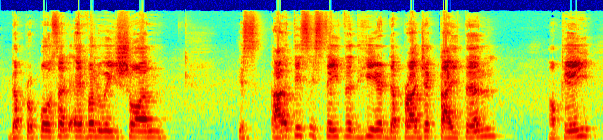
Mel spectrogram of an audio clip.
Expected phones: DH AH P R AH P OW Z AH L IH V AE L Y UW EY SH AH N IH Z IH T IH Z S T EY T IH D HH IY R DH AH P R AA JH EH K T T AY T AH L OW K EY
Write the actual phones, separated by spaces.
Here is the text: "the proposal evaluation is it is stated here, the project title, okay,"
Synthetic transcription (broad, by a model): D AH P R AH P OW S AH L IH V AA L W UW EY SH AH N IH S IH T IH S S T EY T IH D HH IY R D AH P R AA JH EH K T T AY T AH L OW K EY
